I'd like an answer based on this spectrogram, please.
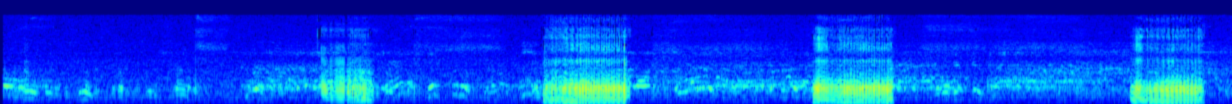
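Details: Pakkun the dog snoring: breathy, rasping inhalations lasting about a second, with a faint whistling edge, recurring roughly every four seconds, with quieter breathing and faint voices in the background between snores.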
